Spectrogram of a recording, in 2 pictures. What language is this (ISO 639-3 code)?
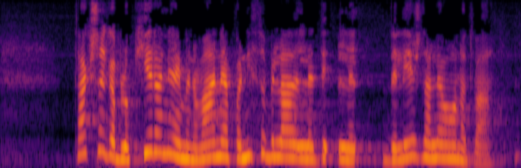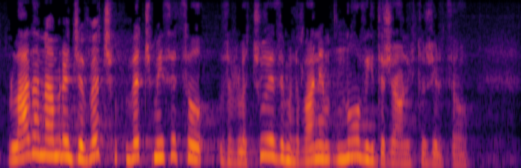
slv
